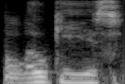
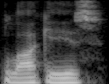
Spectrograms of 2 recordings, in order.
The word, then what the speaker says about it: Blokees: Also, I've always thought it should be pronounced blokies, not Blockies.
